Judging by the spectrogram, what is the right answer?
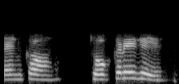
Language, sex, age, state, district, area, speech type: Sindhi, female, 45-60, Delhi, South Delhi, urban, conversation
